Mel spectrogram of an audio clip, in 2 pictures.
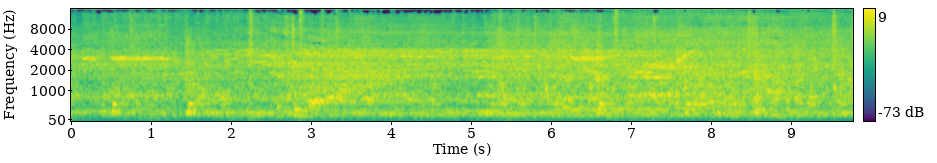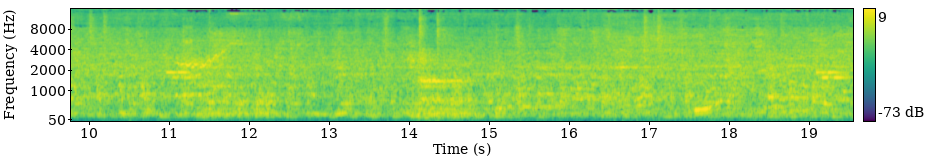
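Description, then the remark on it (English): A dense, busy wash of electronic video arcade game sounds at Akihabara train station in Tokyo, Japan, with chirps, sweeping tones and clattering noise layered continuously at steady loudness, along with a murmur of crowd voices. “… caught the action at a video arcade at Tokyo's Akihabara train station.”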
